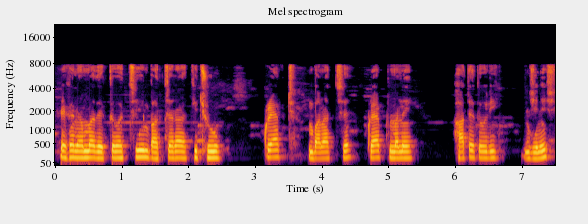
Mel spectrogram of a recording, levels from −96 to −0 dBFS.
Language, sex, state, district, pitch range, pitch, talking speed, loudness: Bengali, male, West Bengal, Jhargram, 145-160 Hz, 150 Hz, 105 wpm, -15 LUFS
